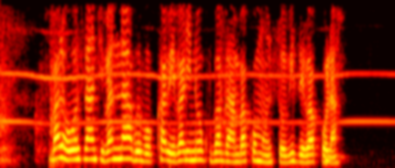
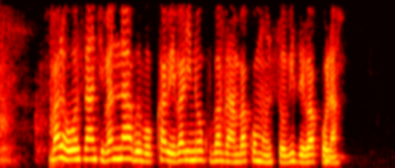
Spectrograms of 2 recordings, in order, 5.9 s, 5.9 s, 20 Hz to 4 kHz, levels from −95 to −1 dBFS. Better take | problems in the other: second | background sound (Wind instrument, woodwind instrument); 20 dB below the speech

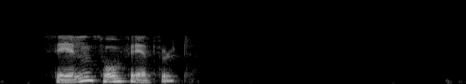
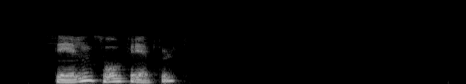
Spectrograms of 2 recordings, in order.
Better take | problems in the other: first | noise reduction (neural mask model DeepFilterNet 3)

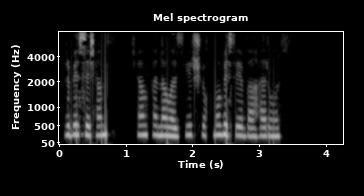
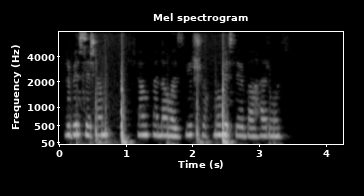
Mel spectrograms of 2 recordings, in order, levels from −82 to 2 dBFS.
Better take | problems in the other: first | noise reduction (classical method WPE with log-MMSE)

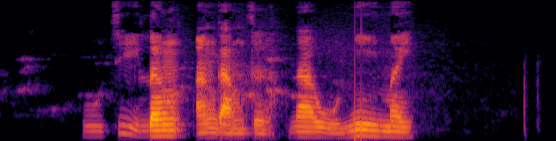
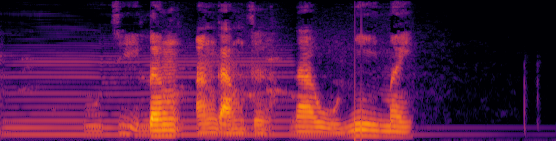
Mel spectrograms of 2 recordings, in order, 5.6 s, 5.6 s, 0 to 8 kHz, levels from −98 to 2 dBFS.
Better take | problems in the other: first | background sound (Bowed string instrument); 17 dB below the speech

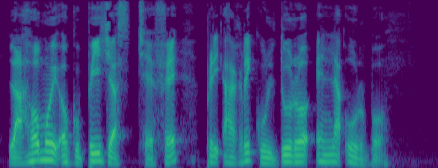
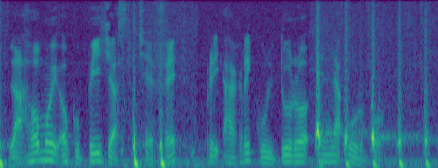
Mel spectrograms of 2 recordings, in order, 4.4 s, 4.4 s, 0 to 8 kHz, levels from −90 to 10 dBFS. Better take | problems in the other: first | background sound (Whoosh, swoosh, swish); 4 dB above the speech

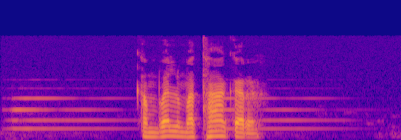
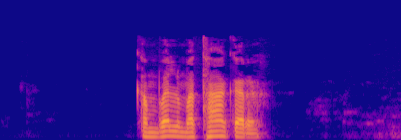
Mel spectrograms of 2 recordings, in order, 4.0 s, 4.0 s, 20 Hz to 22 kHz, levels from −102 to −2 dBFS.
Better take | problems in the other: second | background sound (Bell); 16 dB below the speech

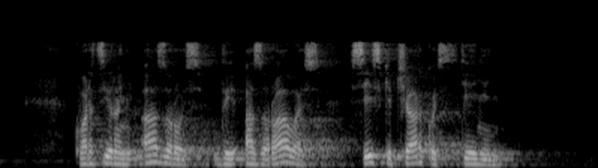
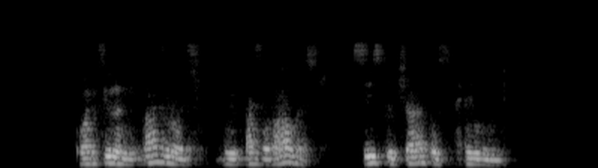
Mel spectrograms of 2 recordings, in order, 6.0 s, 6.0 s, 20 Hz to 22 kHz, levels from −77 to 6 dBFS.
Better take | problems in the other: first | noise reduction (neural mask model DeepFilterNet 3)

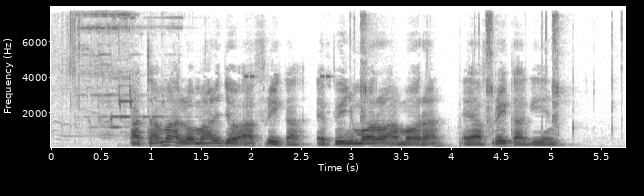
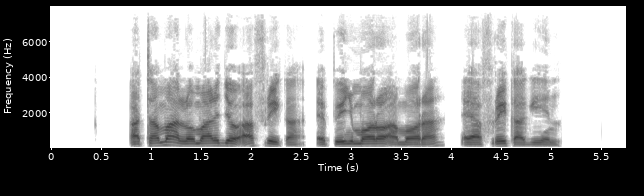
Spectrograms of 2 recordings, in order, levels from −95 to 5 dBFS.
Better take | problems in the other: second | background sound (Camera); 20 dB below the speech // room echo; dies away in 0.2 s

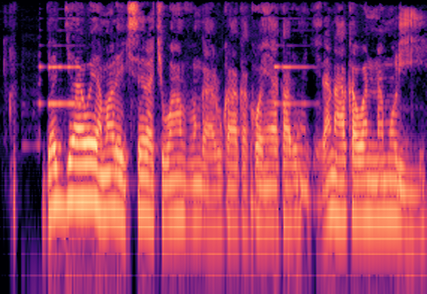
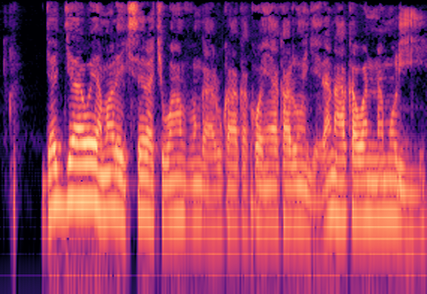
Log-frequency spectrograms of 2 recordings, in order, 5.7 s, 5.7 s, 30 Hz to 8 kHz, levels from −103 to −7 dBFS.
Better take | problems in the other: second | noise reduction (neural mask model RNNoise)

